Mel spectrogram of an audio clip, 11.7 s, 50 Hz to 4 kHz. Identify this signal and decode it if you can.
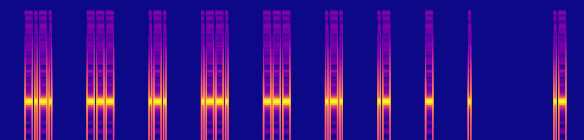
Morse code, heard as a keyed tone, about 25 wpm, spaced as for 10 wpm, 550 Hz. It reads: CORPORATE A
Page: news headlines in morse code at 10 wpm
